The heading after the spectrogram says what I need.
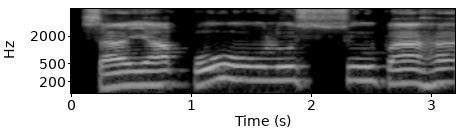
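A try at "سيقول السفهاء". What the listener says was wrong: Sempurnakan bunyi fa-nya. Fa.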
